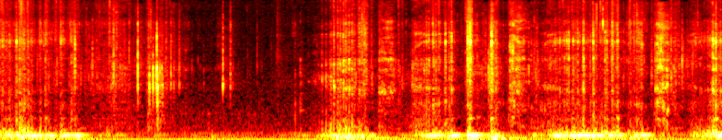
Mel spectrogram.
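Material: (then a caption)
Soap. A utility knife blade carves a solid, dry orange soap bar, giving crisp scraping and crumbly tearing sounds. Crumbly chips fall onto a pile. The sounds come in bursts, with a quieter pause near the middle and a steady low hum underneath.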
